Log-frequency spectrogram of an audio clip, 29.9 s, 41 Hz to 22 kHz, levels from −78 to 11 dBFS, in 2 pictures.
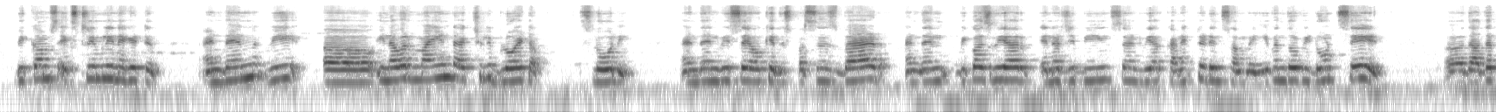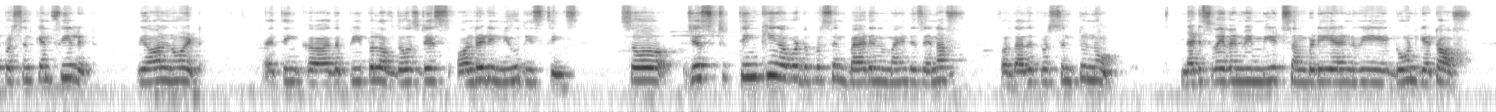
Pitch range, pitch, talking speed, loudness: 220-265 Hz, 245 Hz, 195 wpm, -24 LUFS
